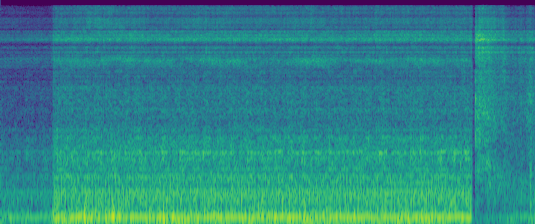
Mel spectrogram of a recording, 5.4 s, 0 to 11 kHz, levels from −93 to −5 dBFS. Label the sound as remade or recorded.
remade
